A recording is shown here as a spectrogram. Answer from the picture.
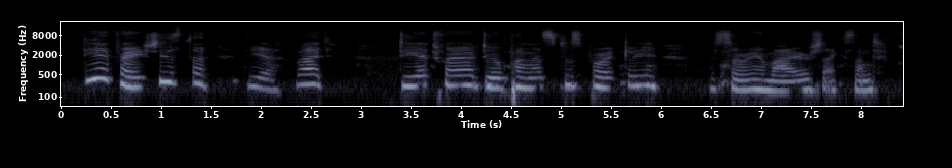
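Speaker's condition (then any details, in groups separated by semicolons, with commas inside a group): Primary lateral sclerosis; speech sounded different, like drunk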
